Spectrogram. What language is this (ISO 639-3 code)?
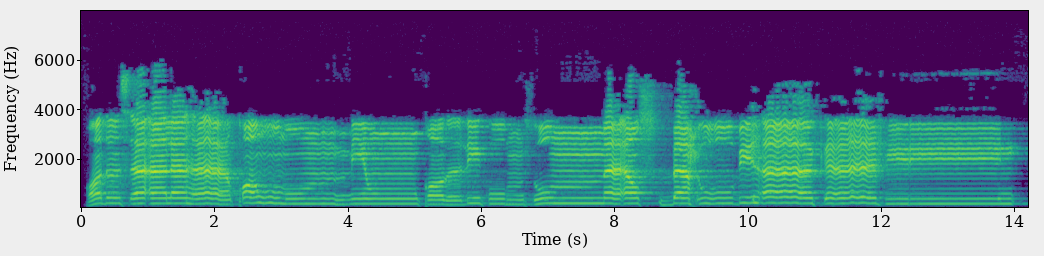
ara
